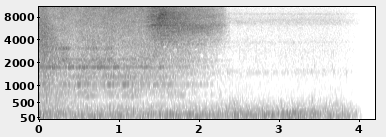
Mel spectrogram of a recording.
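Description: Sound-effect sting for an animated logo: a whoosh over a deep, steady rumble. The high hiss drops away a little over two seconds in, and the rumble cuts off suddenly at the end.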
